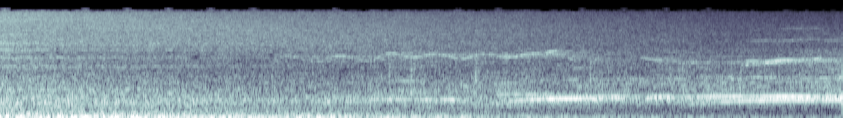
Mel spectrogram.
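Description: Breakdown in a hard techno DJ mix: the kick drum drops out at the start, leaving a quieter wash of noise with faint wavering and gliding synth tones that build toward the end.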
